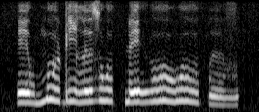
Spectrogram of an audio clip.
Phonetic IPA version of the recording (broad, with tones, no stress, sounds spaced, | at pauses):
e˨˩ w m uː˥˩ ɖ i˥˩ l ɯ˧˥ z w u˥˩ k ɳ e˧˥˧ ɦ uː˧˥˧ w uː˥˩ p ɯ˨˩ v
